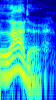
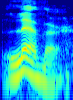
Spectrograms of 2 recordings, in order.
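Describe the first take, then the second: First: The middle consonant is a hard 'd' sound. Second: The middle consonant is a soft 'th' sound. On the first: The speaker calls it wrong. "I will say ladder" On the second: The speaker calls it right. "instead of saying leather"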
